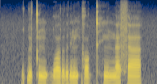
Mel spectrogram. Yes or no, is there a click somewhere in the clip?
no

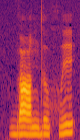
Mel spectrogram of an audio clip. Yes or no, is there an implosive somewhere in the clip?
no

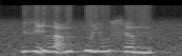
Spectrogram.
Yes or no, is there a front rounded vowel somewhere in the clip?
no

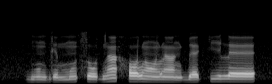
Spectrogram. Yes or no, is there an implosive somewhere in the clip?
no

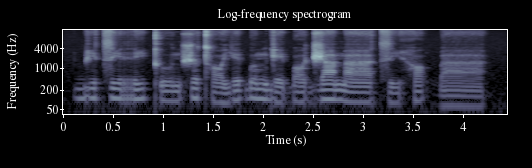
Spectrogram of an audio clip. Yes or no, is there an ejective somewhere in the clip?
yes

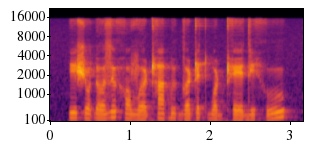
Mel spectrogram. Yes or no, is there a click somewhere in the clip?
no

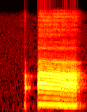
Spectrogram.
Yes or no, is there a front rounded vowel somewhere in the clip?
no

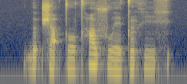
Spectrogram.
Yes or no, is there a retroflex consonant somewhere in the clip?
no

